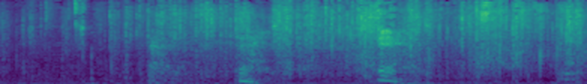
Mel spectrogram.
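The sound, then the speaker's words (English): Crinkly tearing and rustling as a Japanese Kit Kat wrapper bag is pulled open, with several sharp crackling bursts building over a few seconds. “There we go. I don't like the way the bags open like that.”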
